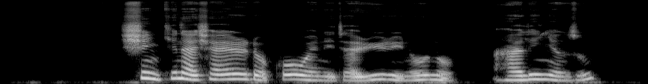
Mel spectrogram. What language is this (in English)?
Hausa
